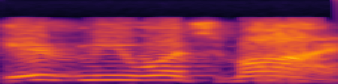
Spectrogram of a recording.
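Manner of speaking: high, challenging, taunting battle yell. Casting a spell at the double doors in character: yelling. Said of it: "as I yell".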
